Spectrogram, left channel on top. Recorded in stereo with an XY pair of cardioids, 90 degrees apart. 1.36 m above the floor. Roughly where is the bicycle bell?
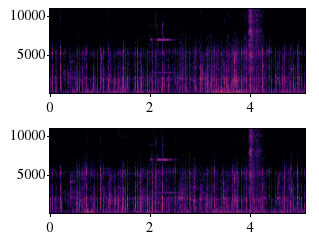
Left.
